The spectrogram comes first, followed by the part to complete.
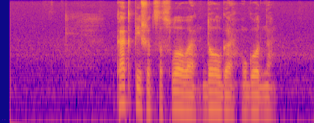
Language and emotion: Russian, neutral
